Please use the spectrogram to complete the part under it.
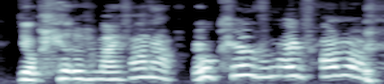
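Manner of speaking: bad, very high, mushy, muffled Spanish-Russian accent. Mocking her bad accent in a film line, muffled bad Spanish-Russian accent. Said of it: "She sounds like she's got a mouthful of cotton balls".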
